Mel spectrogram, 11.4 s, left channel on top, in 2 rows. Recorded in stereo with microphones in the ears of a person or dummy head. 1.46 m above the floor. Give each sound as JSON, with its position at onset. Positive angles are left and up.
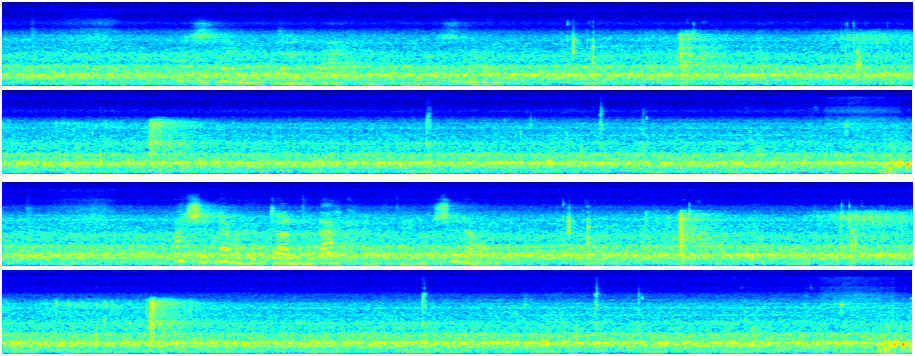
{"t": 1.1, "sound": "a woman speaking", "side_deg": -75, "distance_m": 1.1}
{"t": 4.0, "sound": "keys jangling", "side_deg": -20, "distance_m": 1.3}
